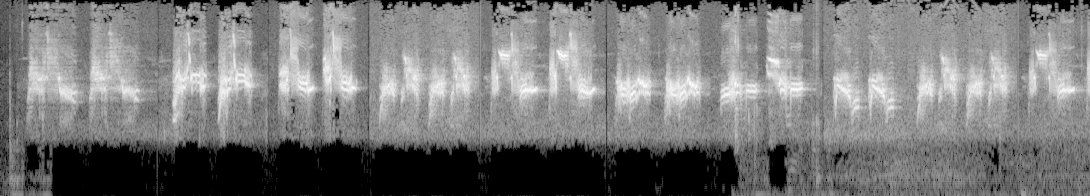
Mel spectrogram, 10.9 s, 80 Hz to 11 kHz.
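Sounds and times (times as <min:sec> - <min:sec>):
male finch songs: 0:00.0 - 0:10.8.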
